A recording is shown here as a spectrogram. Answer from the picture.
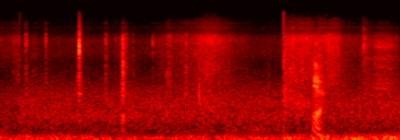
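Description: A trail camera being strapped to a tree trunk: several small sharp clicks and ticks from the strap buckle and camera housing in the first second or so, over a low steady rumble.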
